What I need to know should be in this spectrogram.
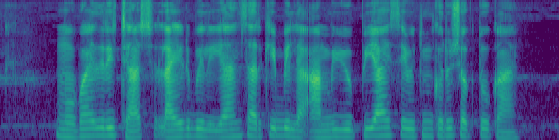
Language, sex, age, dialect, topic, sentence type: Marathi, male, 18-24, Southern Konkan, banking, question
